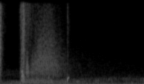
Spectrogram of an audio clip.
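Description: A short chime plays as an item is picked up.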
